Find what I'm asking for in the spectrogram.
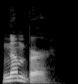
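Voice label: "number", American English; number /nʌ́mbɚ; 番号,数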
